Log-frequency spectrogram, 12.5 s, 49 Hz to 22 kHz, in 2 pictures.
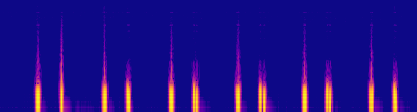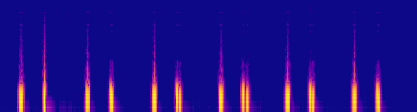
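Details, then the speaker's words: Physiologically split second heart sound, stethoscope-recorded: steady heartbeat at 60 a minute, splitting 60 ms at peak inspiration and absent at peak expiration, so S2 is split on some beats and single on others. "maximum splitting occur at the peak inspiration in the example you are hearing the splitting of the second heart sound is 60 milliseconds at the peak inspiration and zero splitting at peak expiration"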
